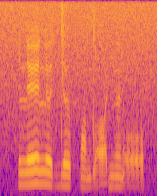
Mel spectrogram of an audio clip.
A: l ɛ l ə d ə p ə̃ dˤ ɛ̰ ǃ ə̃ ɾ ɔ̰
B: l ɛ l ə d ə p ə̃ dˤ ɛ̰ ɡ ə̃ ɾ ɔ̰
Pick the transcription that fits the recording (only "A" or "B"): B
